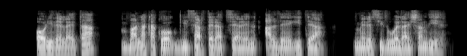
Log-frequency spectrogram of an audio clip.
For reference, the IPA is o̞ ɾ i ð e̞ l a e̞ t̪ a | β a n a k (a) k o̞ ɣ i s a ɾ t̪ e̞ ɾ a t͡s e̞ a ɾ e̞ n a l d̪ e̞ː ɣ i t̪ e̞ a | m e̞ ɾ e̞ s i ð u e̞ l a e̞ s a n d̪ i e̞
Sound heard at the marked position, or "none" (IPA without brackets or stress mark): a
